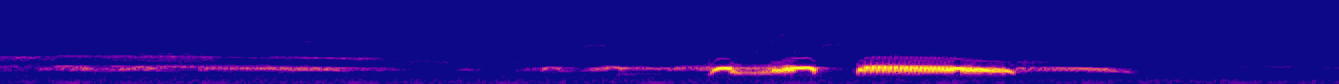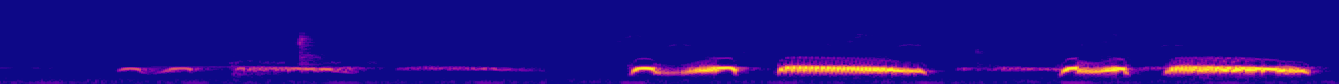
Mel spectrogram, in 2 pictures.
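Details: Lure recording of spotted doves, male and female, in "thúc gù" and "gáy gọi" styles: low murmuring notes build to loud paired coos with a long resonant coo, repeated after a pause.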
